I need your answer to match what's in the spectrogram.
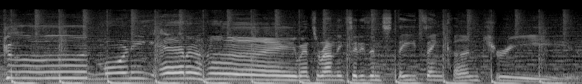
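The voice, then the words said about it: Fake radio announcer voice. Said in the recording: “That's my fake radio voice”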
